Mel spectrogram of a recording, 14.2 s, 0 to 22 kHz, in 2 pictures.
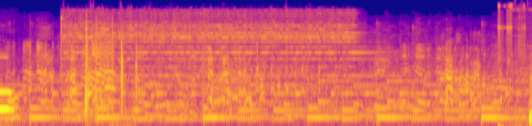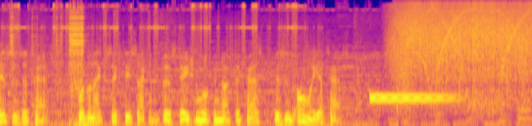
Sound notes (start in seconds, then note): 0.2 children laughing; 0.8 bouncy music; 0.8 school bell trills; 2.3 children laughing; 12.1 siren blares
